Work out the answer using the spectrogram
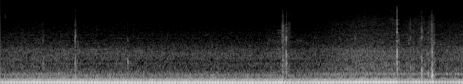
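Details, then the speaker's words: Honda Civic D16 on a tuned computer, idle set in the map without the IACV, holds a deep, steady 1,000 rpm idle without surging or hunting, only a few light clicks; a healthy, settled idle. "Look at that, crispy 1,000 RPM idle."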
